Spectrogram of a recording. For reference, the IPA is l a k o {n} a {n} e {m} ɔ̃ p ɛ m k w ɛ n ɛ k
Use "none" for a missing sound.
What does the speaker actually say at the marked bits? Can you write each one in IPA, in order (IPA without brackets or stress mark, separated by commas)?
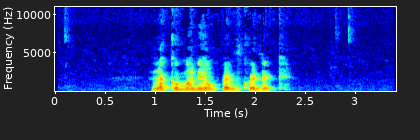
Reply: m, n, none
